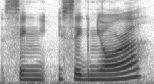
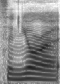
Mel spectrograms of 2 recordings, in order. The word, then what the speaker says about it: Signora: Yeah, his name's Child, and then I might also need to sue Signora. I pronounced it Senora until I realized there was a G in there, and now I don't know what I'm doing.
